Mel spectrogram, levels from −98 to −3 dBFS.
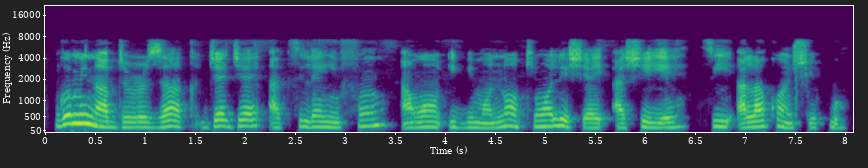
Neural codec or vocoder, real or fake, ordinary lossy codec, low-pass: vocoder, 24 kHz, 100 mel bands, Vocos; fake; none; 7.2 kHz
